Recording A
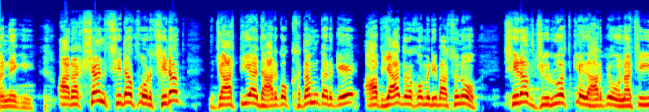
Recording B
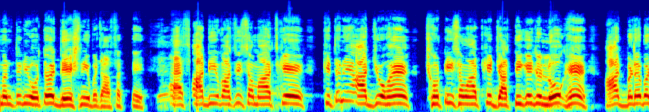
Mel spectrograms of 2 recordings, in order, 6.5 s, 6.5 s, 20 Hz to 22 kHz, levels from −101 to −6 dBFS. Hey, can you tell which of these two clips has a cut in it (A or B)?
B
